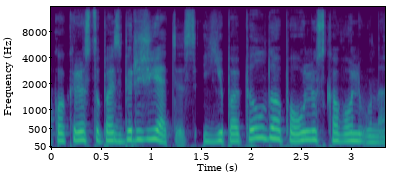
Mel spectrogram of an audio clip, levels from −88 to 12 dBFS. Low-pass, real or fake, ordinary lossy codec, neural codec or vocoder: 14.4 kHz; fake; AAC, 96 kbps; vocoder, 44.1 kHz, 128 mel bands, Pupu-Vocoder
